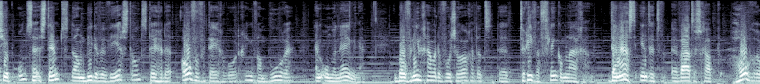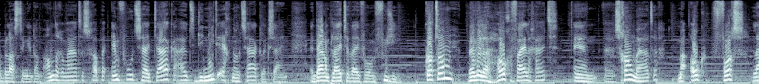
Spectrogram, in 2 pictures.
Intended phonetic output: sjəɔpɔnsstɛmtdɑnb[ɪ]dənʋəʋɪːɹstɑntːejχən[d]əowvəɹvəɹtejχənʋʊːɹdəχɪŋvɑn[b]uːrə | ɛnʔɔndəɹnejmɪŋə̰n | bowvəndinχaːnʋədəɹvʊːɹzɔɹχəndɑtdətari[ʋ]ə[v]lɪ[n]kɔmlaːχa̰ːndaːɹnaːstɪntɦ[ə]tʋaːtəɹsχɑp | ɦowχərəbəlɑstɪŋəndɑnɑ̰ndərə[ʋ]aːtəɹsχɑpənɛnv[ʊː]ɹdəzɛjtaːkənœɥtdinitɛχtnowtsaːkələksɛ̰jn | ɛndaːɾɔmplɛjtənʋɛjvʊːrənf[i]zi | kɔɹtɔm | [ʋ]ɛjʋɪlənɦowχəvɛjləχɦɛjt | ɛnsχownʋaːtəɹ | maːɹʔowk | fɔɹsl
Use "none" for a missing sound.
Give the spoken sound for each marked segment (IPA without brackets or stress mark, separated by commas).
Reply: i, d, b, v, f, ŋ, ə, ʋ, uː, y, ʋ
